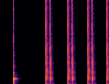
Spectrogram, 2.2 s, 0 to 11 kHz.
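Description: End-screen animation sound effects: a single short pop, then three quick double clicks about 0.4 s apart, like a computer mouse clicking.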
